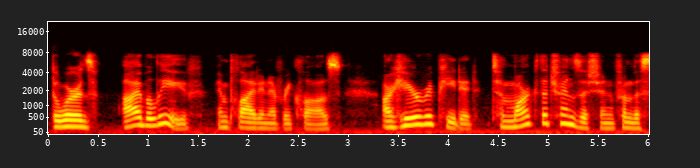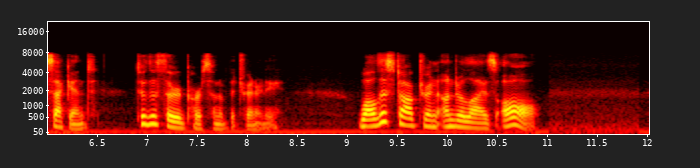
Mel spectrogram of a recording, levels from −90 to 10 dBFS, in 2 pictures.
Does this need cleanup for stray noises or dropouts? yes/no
no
